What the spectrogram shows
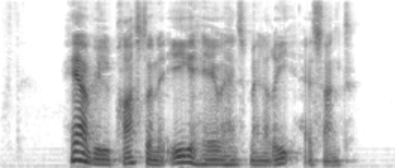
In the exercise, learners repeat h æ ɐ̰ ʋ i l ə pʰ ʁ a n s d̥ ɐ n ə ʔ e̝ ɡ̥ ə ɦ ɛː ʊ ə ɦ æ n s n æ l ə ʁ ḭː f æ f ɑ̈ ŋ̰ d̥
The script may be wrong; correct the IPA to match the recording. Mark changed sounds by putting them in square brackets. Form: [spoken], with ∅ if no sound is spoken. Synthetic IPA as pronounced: h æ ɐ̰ ʋ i l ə pʰ ʁ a [∅] s d̥ ɐ n ə ʔ e̝ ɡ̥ ə ɦ ɛː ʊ ə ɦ æ n s [m] æ l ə ʁ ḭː [h] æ [s] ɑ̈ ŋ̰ d̥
